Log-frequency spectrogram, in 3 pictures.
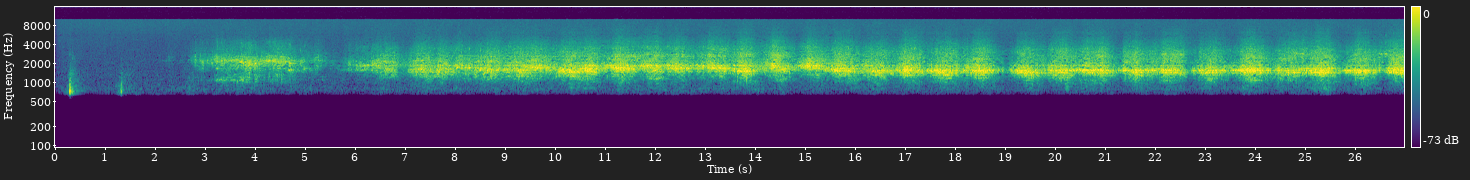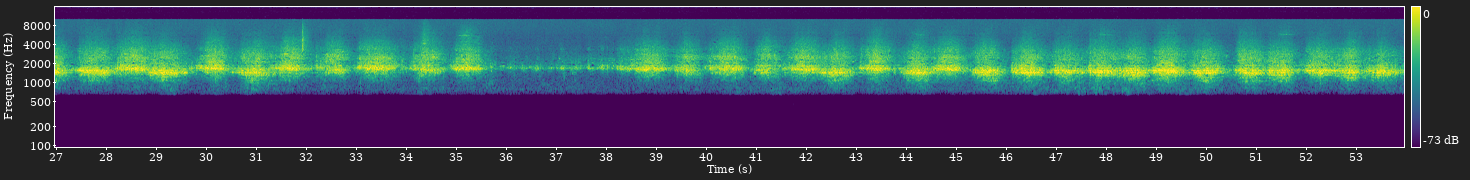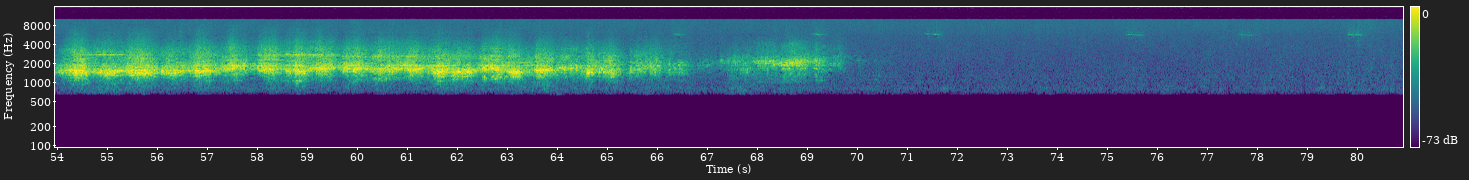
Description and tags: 240731 the-semen-incident creepy-breathing Cleaned
I took the_semen_incident's file "creepy_breathing" and removed a bunch of noise from it.
breathing, ghostly, evp, creepy, ghost, whistling, lo-fi, wind, spooky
